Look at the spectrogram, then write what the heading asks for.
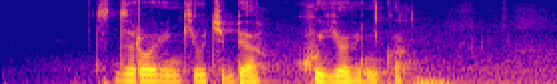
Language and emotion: Russian, neutral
